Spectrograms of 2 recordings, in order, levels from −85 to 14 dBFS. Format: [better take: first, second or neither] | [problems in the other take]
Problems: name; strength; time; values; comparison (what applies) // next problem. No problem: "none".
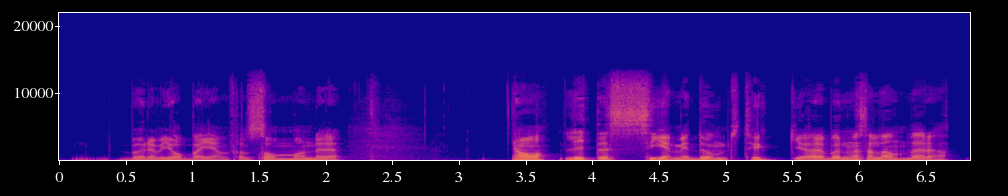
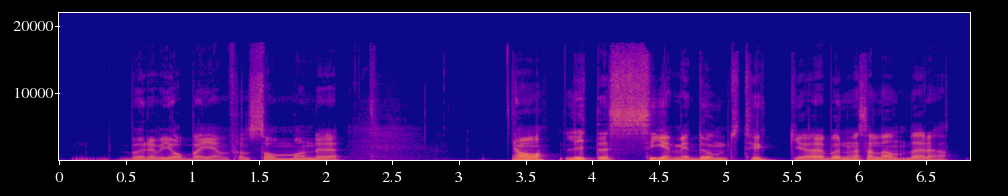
second | garbled, watery; slightly; nothing above 12 kHz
